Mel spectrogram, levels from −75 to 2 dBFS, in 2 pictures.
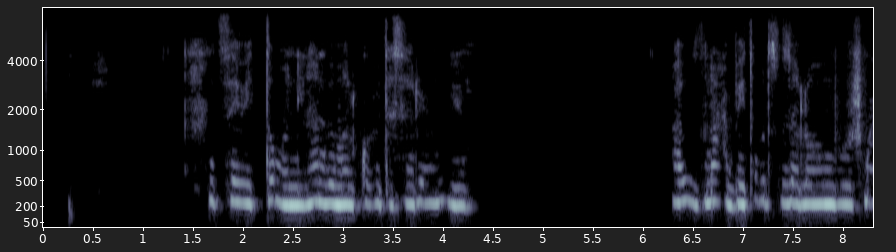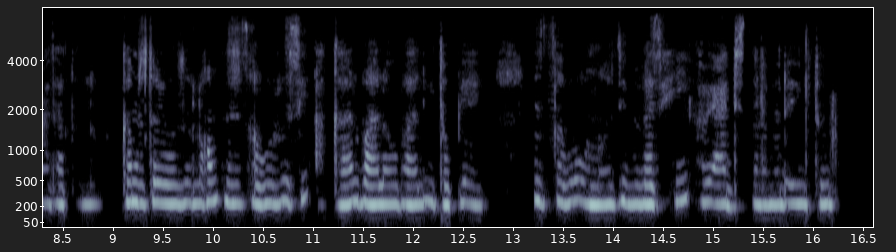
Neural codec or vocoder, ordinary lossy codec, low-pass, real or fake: none; AAC, 32 kbps; 7.2 kHz; real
